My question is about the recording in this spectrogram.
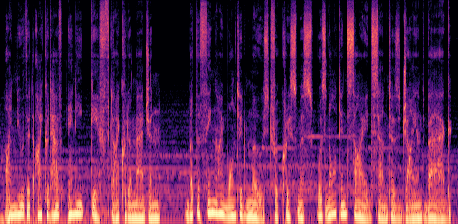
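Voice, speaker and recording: A man narrating a storybook dramatically, in a measured, deliberate audiobook style. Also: low voice. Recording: background music under the voice. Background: background music and soundscape.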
